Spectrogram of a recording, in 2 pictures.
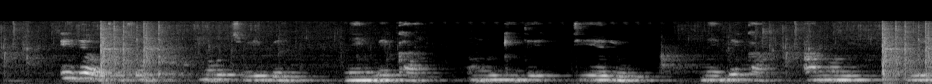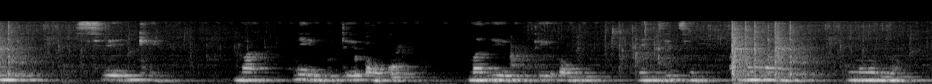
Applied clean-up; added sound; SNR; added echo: none; Water; 10 dB; reverberation time 0.6 s.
